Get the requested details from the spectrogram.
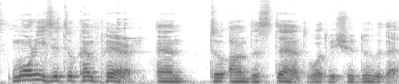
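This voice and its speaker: A man with a Russian accent speaks at a moderate pace, with a fairly high pitch and ordinary pitch variation. His tone is dark and mellow, and somewhat breathy. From Russia (Moscow). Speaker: watercolor painting teacher. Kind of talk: live painting demo tutorial. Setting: livestream. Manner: hesitant, frequent uh fillers.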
